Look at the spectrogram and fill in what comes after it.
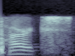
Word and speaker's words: Parkes: and the Parkes Telescope, Parkes spelled with an ES at the end, which is the largest radio telescope in the Southern Hemisphere.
